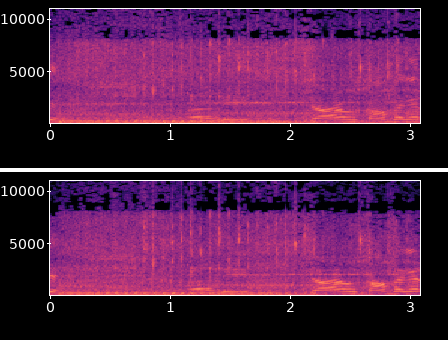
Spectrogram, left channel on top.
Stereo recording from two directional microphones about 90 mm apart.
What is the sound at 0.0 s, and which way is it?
Vehicle, 35° right (ahead or behind).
